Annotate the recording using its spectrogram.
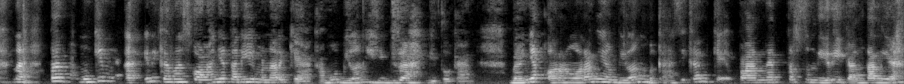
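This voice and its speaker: A woman's unremarkable speaking voice, fairly high and fairly quick, with lively intonation. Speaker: podcast host. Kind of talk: casual chat.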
